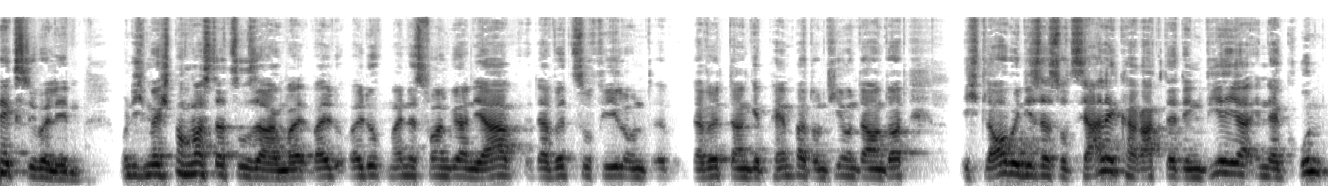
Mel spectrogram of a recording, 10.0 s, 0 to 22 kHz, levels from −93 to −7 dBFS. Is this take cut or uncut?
uncut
